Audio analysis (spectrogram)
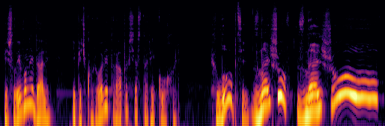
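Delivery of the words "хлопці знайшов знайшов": rising to a high, loud, long cry; excited shout. A narrator's reading. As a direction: call the lads to see. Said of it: "вигукнув він".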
